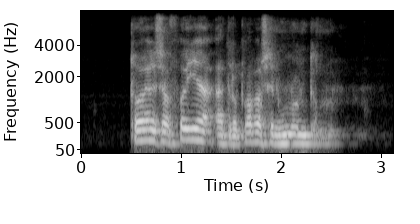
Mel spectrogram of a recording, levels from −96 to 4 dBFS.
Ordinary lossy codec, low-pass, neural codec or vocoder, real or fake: Opus, 64 kbps; 7.2 kHz; codec, 24 kHz, 6 kbps, HILCodec; fake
